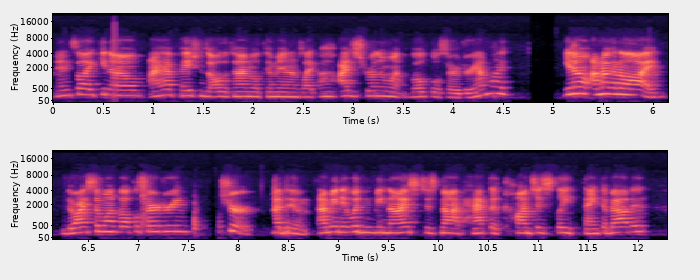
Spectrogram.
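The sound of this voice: A woman speaks fast at a medium pitch, with ordinary pitch variation.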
